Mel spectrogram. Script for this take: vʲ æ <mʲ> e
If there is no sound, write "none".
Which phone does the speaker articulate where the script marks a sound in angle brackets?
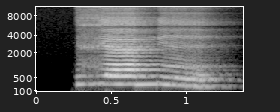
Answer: mʲ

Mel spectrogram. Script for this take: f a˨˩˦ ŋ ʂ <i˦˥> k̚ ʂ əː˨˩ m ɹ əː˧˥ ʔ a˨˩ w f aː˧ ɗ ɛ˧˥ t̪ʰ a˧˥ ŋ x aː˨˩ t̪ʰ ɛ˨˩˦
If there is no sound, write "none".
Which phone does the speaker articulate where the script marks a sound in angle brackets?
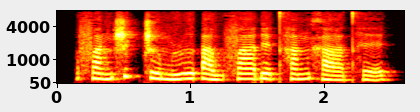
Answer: i˦˥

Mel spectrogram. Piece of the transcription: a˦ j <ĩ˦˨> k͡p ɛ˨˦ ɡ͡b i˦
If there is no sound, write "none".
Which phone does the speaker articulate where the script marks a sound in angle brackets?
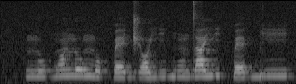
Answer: i˦˨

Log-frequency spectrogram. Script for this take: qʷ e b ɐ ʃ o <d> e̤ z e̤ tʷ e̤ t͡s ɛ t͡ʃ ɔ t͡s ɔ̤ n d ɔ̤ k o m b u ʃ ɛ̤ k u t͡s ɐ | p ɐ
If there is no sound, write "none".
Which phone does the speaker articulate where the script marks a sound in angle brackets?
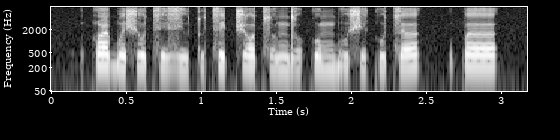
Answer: t͡s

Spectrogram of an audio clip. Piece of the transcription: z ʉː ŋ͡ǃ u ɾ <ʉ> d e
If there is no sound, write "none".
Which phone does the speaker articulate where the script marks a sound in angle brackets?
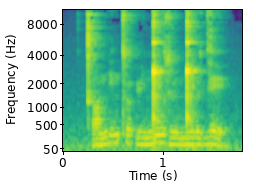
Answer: ʉ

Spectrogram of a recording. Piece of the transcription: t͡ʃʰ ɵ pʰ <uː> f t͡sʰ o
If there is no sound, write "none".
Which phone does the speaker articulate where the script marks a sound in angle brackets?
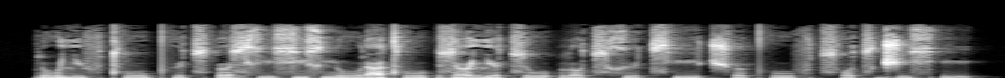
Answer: uː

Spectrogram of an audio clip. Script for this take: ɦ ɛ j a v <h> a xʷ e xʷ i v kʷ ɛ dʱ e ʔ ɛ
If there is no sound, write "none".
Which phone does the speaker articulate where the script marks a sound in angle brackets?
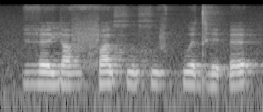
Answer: f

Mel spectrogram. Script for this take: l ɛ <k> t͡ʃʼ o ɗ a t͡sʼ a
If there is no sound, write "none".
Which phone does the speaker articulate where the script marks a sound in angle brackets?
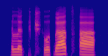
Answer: k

